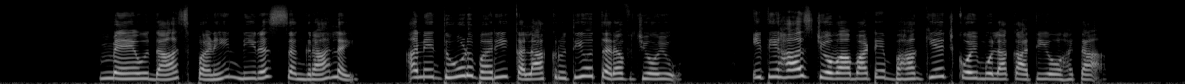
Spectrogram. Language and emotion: Gujarati, sad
